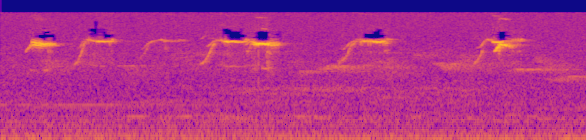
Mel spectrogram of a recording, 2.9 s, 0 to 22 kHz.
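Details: Eurasian wren calling in a garden in Burgundy, France, on 2 June 2023: sharp, very high, downslurred notes, single or paired, repeated irregularly, with a quiet background.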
